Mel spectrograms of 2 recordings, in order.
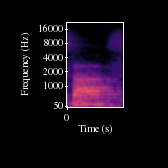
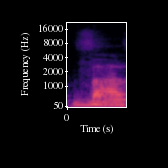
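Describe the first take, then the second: First: The consonant is voiceless, without vibration. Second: The consonant is voiced, with vibration. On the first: "eu já coloco mais entre os dentes" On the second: "Tem gente que fala za ... Vibrando"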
